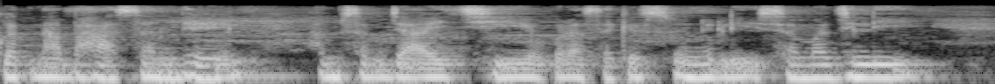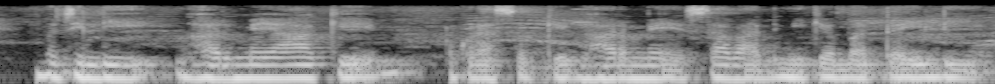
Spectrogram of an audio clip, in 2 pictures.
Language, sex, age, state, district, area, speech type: Maithili, female, 60+, Bihar, Sitamarhi, rural, spontaneous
